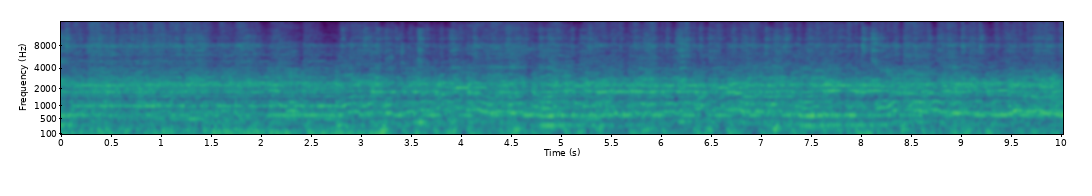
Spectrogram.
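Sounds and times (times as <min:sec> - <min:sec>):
steady drumming: 0:00.0 - 0:10.0.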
